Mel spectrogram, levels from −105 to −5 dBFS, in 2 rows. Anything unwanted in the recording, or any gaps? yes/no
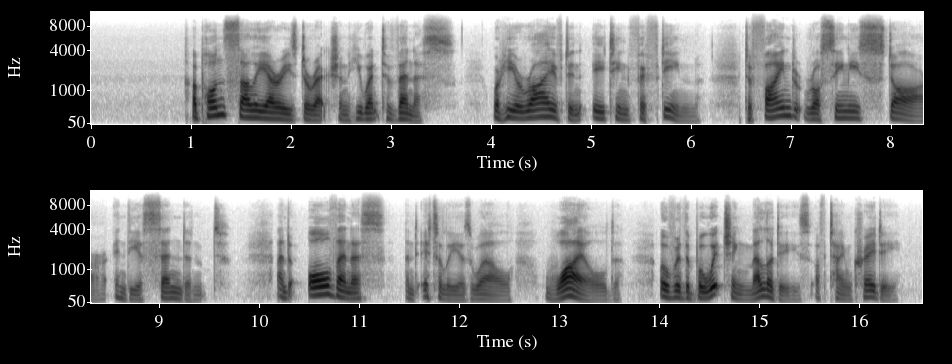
no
